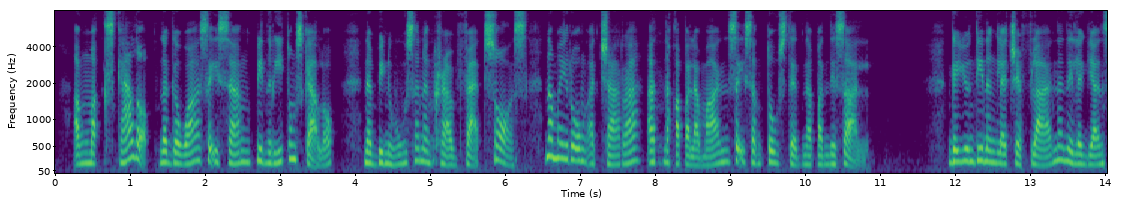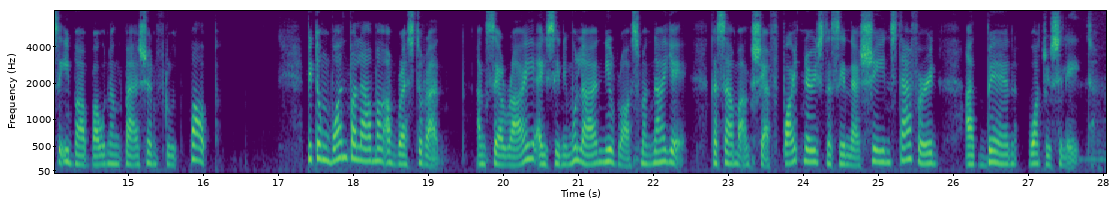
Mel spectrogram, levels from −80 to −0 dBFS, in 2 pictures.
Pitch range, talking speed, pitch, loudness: 170-220 Hz, 130 wpm, 190 Hz, -19 LUFS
